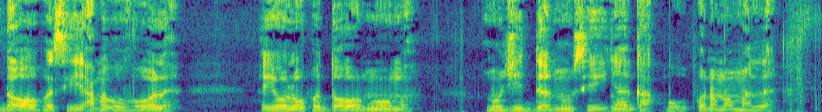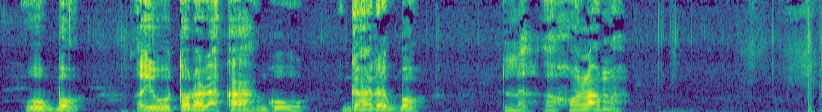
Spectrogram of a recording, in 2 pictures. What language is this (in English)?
Ewe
